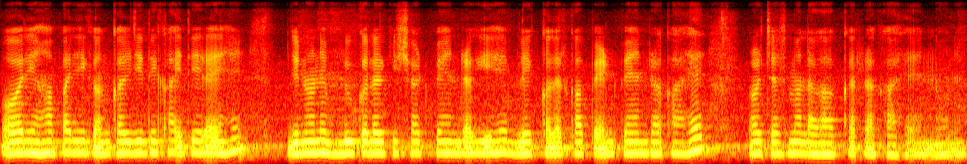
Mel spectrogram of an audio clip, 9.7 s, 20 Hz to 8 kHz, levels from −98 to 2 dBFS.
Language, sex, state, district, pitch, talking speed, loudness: Hindi, male, Rajasthan, Nagaur, 155 Hz, 190 wpm, -18 LUFS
